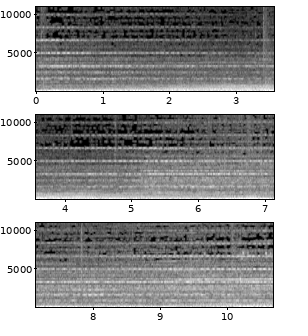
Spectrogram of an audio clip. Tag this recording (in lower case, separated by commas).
music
